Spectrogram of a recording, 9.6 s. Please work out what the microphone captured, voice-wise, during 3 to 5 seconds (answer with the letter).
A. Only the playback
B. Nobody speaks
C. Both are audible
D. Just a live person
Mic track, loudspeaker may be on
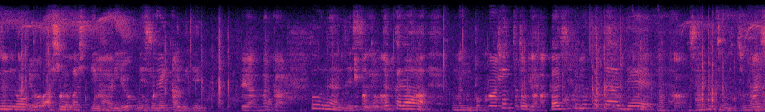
A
